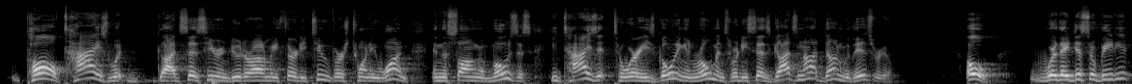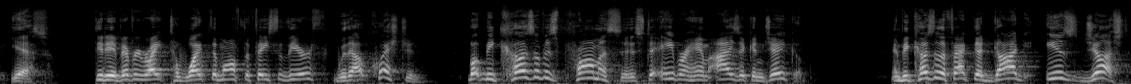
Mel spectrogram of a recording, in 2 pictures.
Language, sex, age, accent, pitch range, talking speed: English, male, 40-59, American, 195-275 Hz, 195 wpm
